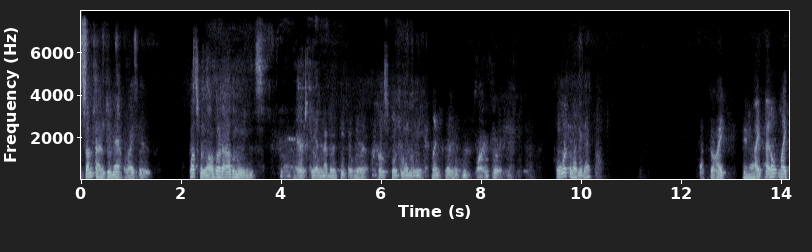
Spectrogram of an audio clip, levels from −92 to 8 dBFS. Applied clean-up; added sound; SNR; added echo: neural mask model Resemble Enhance denoiser.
